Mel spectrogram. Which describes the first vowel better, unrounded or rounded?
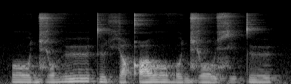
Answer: rounded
